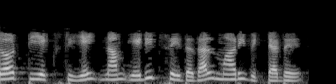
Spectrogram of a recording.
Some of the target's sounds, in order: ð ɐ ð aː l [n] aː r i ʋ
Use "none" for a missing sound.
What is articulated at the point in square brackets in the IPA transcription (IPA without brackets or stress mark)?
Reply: m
